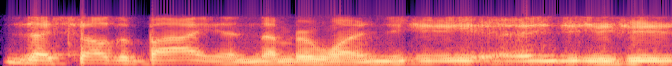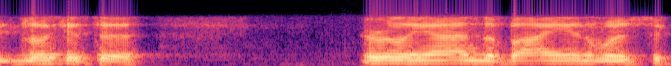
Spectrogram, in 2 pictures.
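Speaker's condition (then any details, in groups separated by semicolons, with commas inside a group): Parkinson's; stays active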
